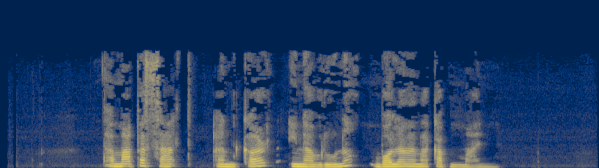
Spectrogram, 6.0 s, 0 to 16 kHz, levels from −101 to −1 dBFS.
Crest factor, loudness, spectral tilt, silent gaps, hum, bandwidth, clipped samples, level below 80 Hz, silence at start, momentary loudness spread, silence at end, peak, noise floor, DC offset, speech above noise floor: 20 dB; -21 LUFS; -6 dB/octave; none; none; 11.5 kHz; under 0.1%; -74 dBFS; 1.05 s; 14 LU; 1 s; -4 dBFS; -69 dBFS; under 0.1%; 48 dB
